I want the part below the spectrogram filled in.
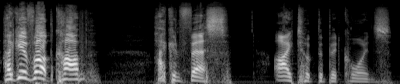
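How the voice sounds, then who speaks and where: A cornered banker thief in a parody crime tale, put on by a male reader. His voice jumps high and loud, frantic and pleading, in a dry, close recording. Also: sing-song, a little slow, dry recording, full character voice. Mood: panicked.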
